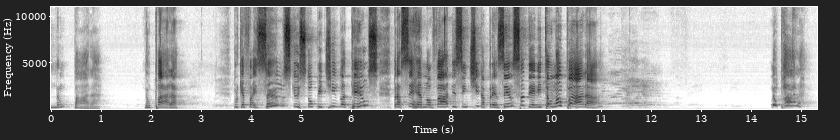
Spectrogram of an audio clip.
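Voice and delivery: loud, desperate begging plea. Retelling a woman who rushed forward begging the preacher: imitating a desperate plea. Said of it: "veio aqui na frente desesperada".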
